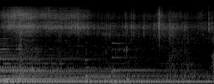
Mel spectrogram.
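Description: Thick Porterhouse steak sizzling on a hot grill, stood on its fatty edge so the rendering fat flares up. Soft sustained background music plays under it.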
